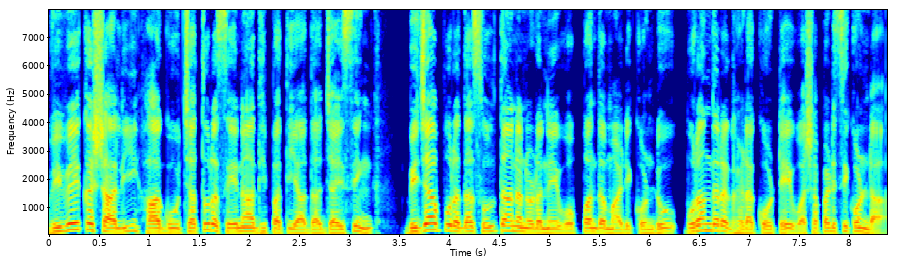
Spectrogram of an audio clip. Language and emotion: Kannada, neutral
